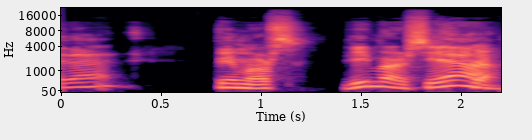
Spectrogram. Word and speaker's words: Vimers: Vimers.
